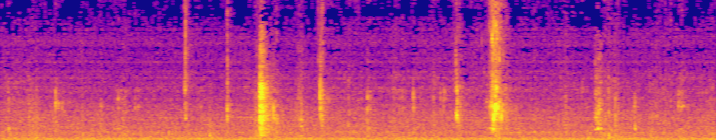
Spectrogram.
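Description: Close-up mouth sounds of someone chewing a mouthful of rice and stir-fried greens: a string of short wet clicks and smacks, the two loudest about two and a half and five seconds in. A low steady hum runs underneath.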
